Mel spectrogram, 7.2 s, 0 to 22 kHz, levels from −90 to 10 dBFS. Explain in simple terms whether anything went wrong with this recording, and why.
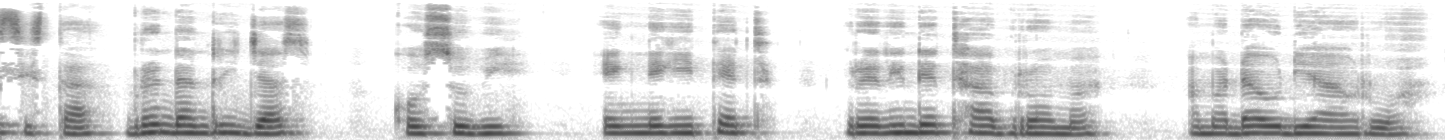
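Something did go wrong here: the two channels are drifting apart. Each side was captured on a device with its own clock, and those clocks disagree by roughly 70 parts per million, so one side slowly falls behind, ending about half a millisecond late. Played together, this speech takes on a slow, swirling whoosh across the whole clip. A fixed gap between channels would sound steadily hollow; here the colouring keeps moving because the gap keeps growing.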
